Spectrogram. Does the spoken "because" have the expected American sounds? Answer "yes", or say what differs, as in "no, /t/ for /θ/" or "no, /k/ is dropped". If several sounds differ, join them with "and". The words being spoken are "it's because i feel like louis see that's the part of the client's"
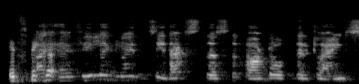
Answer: no, /k/ is dropped and /z/ is dropped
